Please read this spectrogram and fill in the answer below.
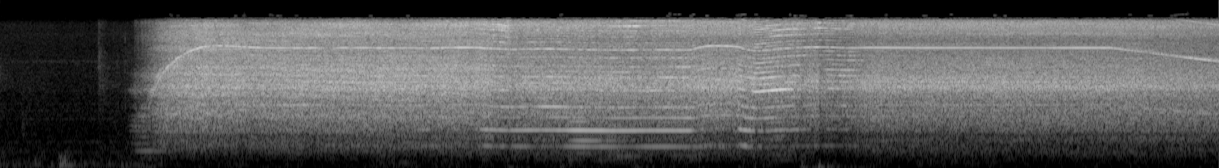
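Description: Plunge router mounted as the spindle of a CNC router table starts about a second and a half in and quickly winds up to a loud, steady high whine as it cuts through an MDF sheet, its tone wavering under the cutting load. Near the end the pitch starts to fall as the router winds down.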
